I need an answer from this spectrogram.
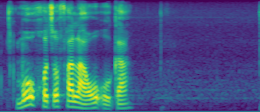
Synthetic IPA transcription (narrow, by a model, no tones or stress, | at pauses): mok͡xʰɔt͡sʼɔfalaɣʊʔʊkʼa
